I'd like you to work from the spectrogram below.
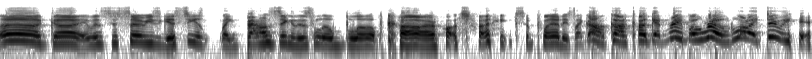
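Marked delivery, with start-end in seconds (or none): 5.9-8.1 high, frustrated, raging rant. Describing a man in a little car trying to play a game, imitate someone raging at a game. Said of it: "he was raging at it so much".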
